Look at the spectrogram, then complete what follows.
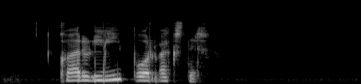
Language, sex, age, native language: Icelandic, female, 30-39, Icelandic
